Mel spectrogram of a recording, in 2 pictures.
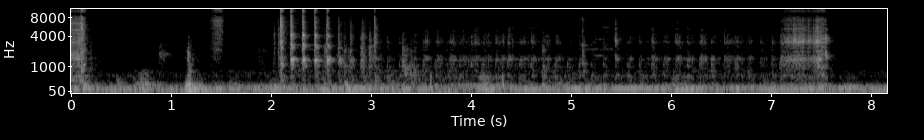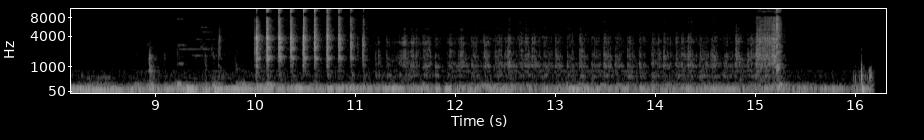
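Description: A plastic flap clicks as it swings open and shut.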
